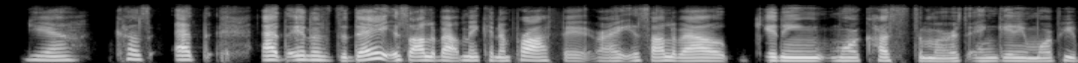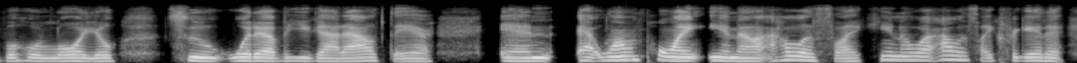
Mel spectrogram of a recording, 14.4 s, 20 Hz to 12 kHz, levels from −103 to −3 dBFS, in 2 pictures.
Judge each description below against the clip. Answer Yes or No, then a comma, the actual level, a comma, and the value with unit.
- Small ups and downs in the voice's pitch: No, average, 3.1 semitones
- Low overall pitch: No, medium, 170 Hz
